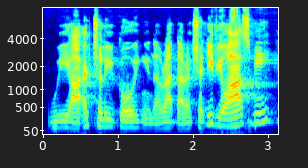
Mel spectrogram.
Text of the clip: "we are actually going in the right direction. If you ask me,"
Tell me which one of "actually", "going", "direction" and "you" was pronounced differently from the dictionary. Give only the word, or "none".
none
